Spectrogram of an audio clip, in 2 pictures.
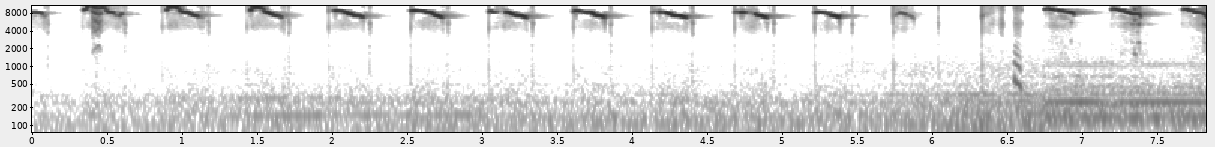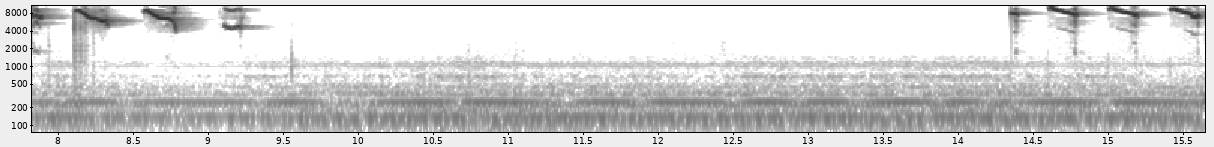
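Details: Orphan baby squirrel calling for its mother: rapid series of shrill, falling squeaks, a pause with a low electrical hum, then the high squeaks resume.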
